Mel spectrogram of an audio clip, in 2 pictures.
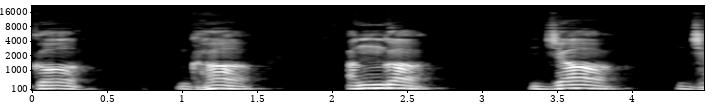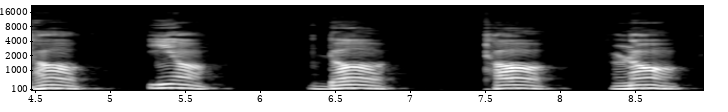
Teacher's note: तो दोस्तों इन्हें बोलने पे हमारी स्वर यंत्रियों में कंपन हो रहा है। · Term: सघोष व्यंजन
